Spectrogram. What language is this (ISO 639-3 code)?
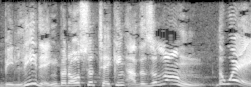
eng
